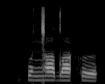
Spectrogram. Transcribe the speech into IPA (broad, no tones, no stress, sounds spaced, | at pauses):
p o ŋ͡ǀ a dˤ o x ʊ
